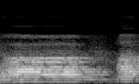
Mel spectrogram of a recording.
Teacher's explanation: हा का उच्चारण करेंगे तो आप पाएंगे कि स्वर तंत्रियों में कंपन हो रहा है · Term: सघोष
